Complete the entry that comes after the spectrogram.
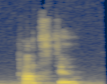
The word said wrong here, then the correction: Cousteau: It's pronounced Cousteau, but yes.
